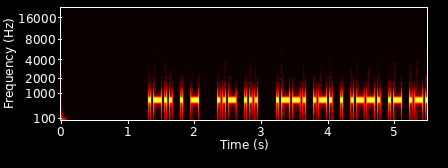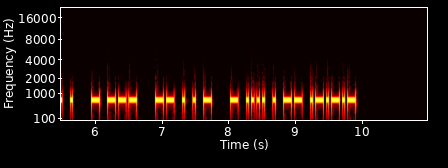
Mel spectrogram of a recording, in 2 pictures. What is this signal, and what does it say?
Morse code, heard as a keyed tone, about 32 wpm, 700 Hz. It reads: LET US PREPARE TO MEET THEM.
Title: Sentences from Top 1000 Words - Review Part 6 - 30wpm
